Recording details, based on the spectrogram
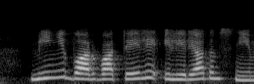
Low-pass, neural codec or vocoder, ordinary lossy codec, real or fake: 5.4 kHz; codec, 24 kHz, 0.5 kbps, DualCodec; Opus, 16 kbps; fake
